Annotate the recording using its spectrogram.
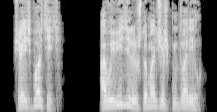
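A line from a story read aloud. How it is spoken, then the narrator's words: Snapping back. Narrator (Russian): огрызнулся Альберт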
